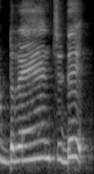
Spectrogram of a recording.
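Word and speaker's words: drenched: अब इसमें अगर हम ED जोड़ेंगे तो ड्रेंच्ड, डी नहीं होगा, इसका उच्चारण ही पूरा बदल जाएगा, इसका उच्चारण हो जाएगा ड्रेंच्ड। टा बन गया ना, डी का टा बन गया, इसमें DRENCH, ED जुड़ा ना फ्रेंड्स, तो ड्रेंच्ड हो गया।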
